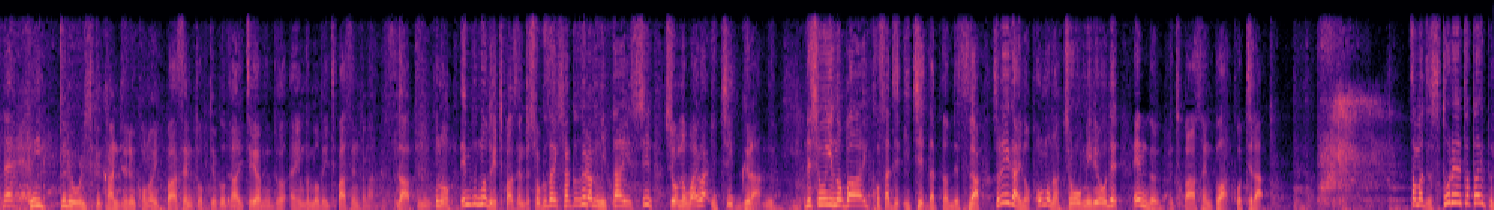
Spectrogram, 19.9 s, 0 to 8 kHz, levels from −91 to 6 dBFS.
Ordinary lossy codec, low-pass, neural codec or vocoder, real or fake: none; 7.2 kHz; codec, 16 kHz, 1.1 kbps, Voila-Tokenizer; fake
